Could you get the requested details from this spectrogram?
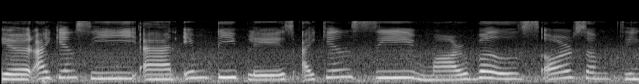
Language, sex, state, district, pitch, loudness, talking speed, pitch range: English, female, Haryana, Jhajjar, 270 Hz, -14 LUFS, 120 wpm, 235-305 Hz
